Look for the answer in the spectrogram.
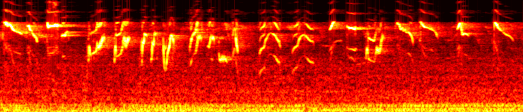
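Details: White-eye giving a rough ngeriwik song meant to provoke rival white-eyes into singing: rapid, dense high chirps and twittering notes tumbling over one another without pause, with a steady low hum underneath.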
